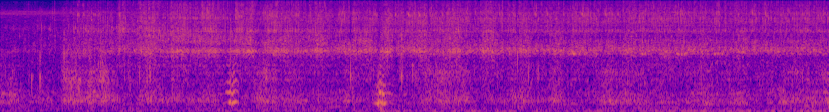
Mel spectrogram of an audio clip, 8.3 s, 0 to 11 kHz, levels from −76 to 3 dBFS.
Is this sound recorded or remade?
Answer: recorded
